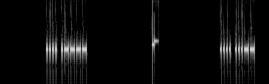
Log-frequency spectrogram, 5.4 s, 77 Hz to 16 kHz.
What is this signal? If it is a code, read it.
Morse code, heard as a keyed tone, about 40 wpm, 700 Hz. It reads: H 1 H 3
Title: Single-Letter Single-Number 40wpm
